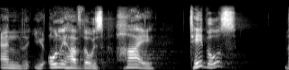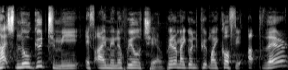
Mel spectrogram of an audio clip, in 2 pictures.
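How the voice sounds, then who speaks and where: In an Edinburgh accent, a man speaks at a fairly slow pace with lively intonation. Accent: Scottish (Edinburgh). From Scotland, Edinburgh. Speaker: university lecturer and conference speaker. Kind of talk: conference talk. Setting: conference room with audience.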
